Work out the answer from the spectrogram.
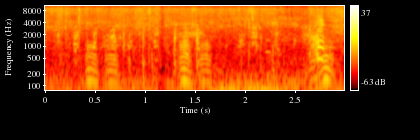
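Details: Goose honks come in short arched nasal bursts, a few in quick succession, then a pause. A louder, higher call sounds near the end. A constant low background rumble is heard throughout.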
